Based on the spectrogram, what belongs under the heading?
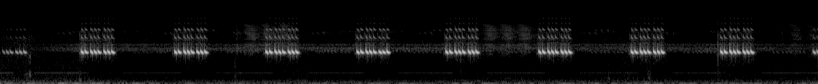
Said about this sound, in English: I think we also have a clip of a cricket at a colder temperature.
